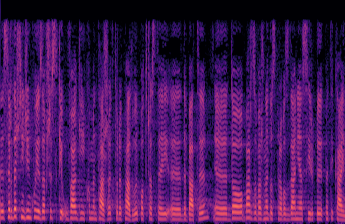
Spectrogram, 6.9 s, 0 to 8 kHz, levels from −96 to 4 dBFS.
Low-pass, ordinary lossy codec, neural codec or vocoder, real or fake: 7.2 kHz; MP3, 64 kbps; none; real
